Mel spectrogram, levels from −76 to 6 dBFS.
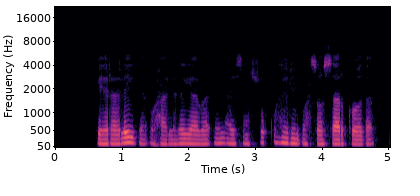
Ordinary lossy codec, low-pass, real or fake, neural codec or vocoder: MP3, 64 kbps; 7.2 kHz; real; none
